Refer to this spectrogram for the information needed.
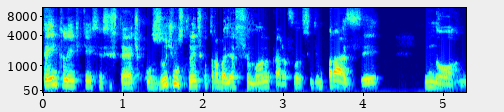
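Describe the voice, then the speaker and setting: A man talks at a very fast pace in a fairly high pitch with lively intonation. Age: 30s. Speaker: fashion photographer. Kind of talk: casual chat.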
